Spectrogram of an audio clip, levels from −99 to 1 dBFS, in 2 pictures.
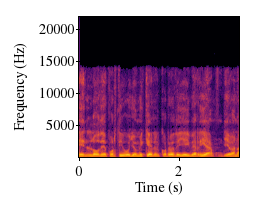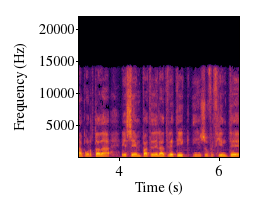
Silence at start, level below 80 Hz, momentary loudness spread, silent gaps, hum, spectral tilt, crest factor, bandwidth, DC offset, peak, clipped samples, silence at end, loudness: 0 s; -58 dBFS; 7 LU; none; none; -4.5 dB/octave; 16 dB; 14.5 kHz; under 0.1%; -8 dBFS; under 0.1%; 0 s; -23 LUFS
